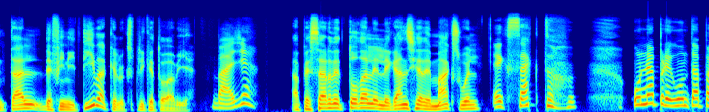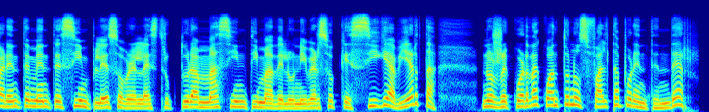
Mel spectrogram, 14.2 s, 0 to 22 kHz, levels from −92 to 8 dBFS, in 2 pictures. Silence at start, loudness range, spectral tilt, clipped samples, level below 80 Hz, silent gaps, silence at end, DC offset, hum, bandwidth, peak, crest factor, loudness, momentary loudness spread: 0 s; 3 LU; -5 dB/octave; under 0.1%; -48 dBFS; none; 0.25 s; under 0.1%; none; 13.5 kHz; -2 dBFS; 16 dB; -19 LUFS; 9 LU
